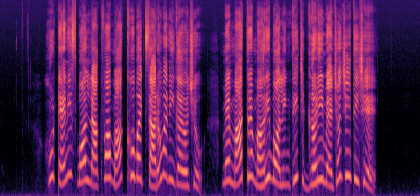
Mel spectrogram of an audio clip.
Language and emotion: Gujarati, happy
